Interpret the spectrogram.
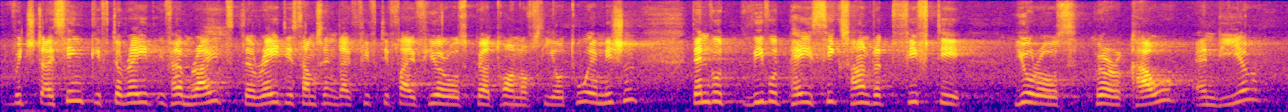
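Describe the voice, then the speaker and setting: Here a man talks at a high pitch with ordinary pitch variation. He speaks at a moderate pace with a German accent. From Germany. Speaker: agribusiness executive. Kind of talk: conference panel presentation. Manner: halting, many fillers.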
